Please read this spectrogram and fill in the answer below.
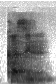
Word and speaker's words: cousin: بيرنتس الكلمه ديت الاو هنا سايلنت، cousin والاس جايه بين تو فاولز، وعندنا قاعده بتقول when the letter s comes between two vowels we pronounce the letter s z، لما حرف الاس يجي من حرفين متحركين انطقوا كده ز، تبقى اسمها cousin، cousin،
